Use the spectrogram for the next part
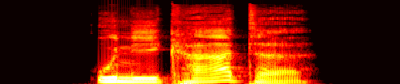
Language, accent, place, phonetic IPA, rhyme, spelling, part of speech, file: German, Germany, Berlin, [uniˈkaːtə], -aːtə, Unikate, noun, De-Unikate.ogg
- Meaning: nominative/accusative/genitive plural of Unikat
